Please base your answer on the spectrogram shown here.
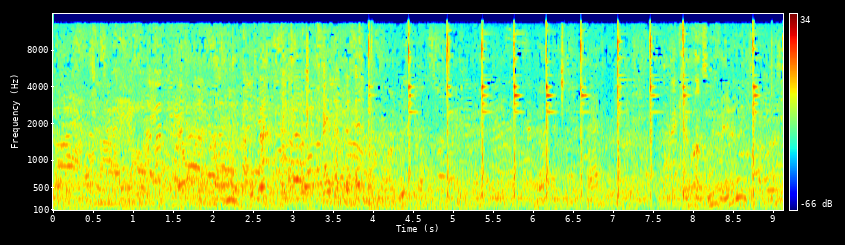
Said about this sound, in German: So, und was ihr jetzt hört, ist ein ganz typischer Sound hier auf dem historischen Weihnachtsmarkt. Wir stehen hier nämlich an einem Stand, wo Silberschmuck geschmiedet wird.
